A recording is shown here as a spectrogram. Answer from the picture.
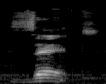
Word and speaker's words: Z: letter Zed the letter Zed okay I know we are used to this letter Z okay this letter Zed it is pronounced Zed in British English but it's pronounced Z in American English okay we have numerous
